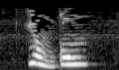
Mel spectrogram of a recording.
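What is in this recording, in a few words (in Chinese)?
"用功" Mandarin Chinese; hsk; chinese-flashcards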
